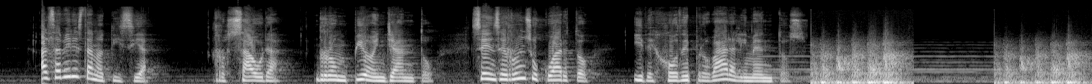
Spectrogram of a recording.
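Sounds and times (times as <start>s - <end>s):
speech: 0.4s - 8.9s
knuckles rapping on a bedroom door: 8.1s - 9.2s, 10.0s - 10.9s.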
